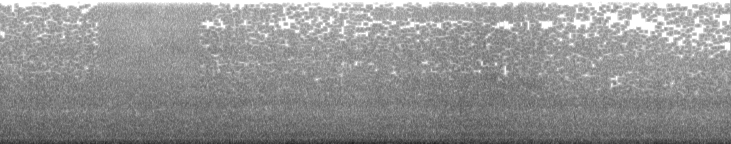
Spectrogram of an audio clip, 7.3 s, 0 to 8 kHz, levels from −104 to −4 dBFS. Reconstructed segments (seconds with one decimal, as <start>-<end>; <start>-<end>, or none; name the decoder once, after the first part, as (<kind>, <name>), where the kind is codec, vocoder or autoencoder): 1.0-2.0 (codec, DAC)

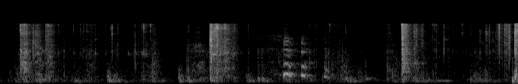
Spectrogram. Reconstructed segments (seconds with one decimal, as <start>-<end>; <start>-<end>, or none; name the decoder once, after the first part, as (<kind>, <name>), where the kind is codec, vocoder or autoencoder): 0.0-5.2 (codec, DAC)

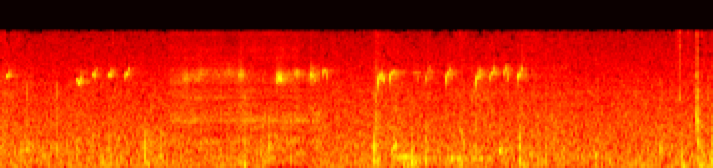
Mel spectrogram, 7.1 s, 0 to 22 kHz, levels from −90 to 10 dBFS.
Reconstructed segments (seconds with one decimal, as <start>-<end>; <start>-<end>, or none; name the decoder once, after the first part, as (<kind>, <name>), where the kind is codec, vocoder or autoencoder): 1.7-3.2 (codec, DAC)

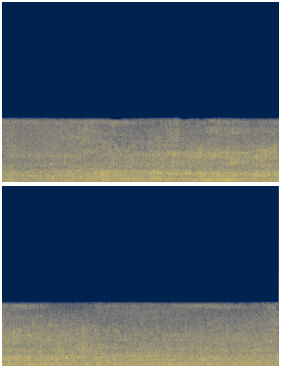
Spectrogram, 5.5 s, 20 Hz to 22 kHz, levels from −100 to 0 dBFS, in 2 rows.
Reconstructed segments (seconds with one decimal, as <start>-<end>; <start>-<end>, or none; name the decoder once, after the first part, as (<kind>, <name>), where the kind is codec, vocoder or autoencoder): 0.0-0.6 (codec, DAC)

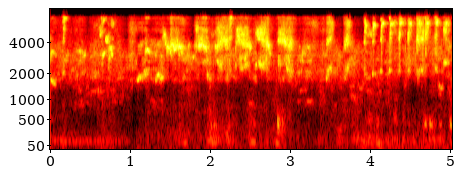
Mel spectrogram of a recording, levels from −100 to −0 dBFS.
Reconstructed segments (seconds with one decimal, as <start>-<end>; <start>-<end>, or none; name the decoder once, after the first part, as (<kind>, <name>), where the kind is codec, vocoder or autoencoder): 0.9-3.9 (codec, DAC); 4.3-5.0

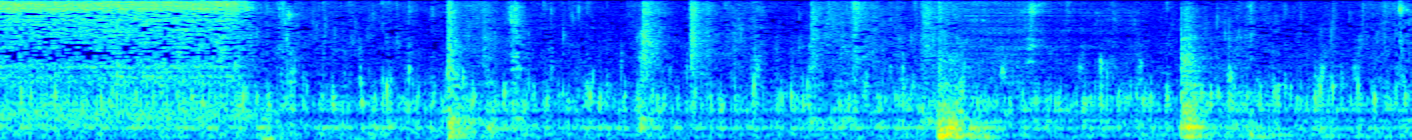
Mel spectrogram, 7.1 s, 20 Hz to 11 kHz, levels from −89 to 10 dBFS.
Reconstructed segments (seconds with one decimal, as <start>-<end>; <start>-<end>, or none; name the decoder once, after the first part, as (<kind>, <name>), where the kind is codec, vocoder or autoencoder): 4.8-5.7 (codec, DAC)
